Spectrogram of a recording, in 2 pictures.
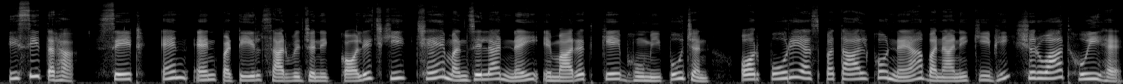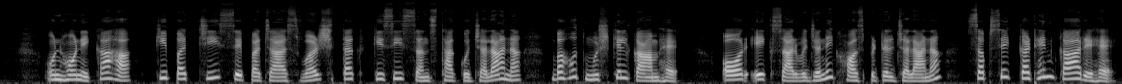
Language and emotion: Hindi, neutral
